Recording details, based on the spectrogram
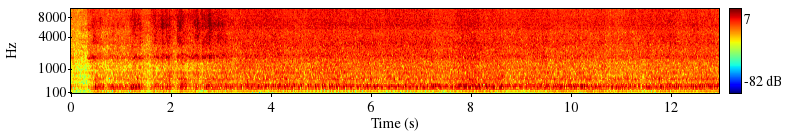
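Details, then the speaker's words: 1976 Dodge Dart V8 warming to a steady idle right after fitting a rebuilt Edelbrock carburetor (replacing a 780 vacuum-secondary Holley), idle mixture screws being turned down; slight lumpy lope from a mild cam, even, no misses or knocks; healthy. "that's not really too bad this has got a little bit of a cam in it that would be in a stock engine it might even idle smoothly"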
